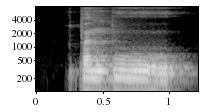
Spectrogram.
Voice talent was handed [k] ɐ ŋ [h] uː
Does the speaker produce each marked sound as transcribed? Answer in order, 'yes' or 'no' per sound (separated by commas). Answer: no, no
